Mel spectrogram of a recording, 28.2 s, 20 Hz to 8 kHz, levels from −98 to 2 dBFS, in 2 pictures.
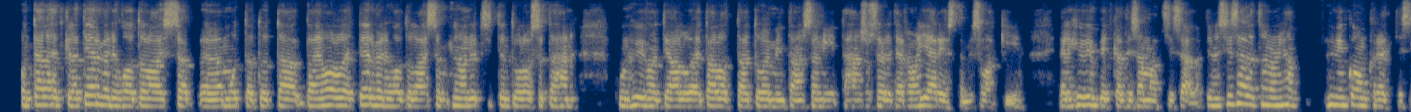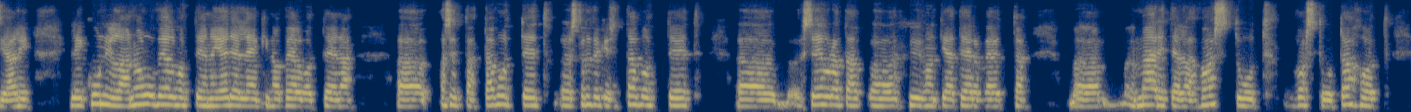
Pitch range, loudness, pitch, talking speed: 180-210 Hz, -24 LUFS, 190 Hz, 125 wpm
